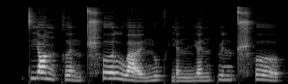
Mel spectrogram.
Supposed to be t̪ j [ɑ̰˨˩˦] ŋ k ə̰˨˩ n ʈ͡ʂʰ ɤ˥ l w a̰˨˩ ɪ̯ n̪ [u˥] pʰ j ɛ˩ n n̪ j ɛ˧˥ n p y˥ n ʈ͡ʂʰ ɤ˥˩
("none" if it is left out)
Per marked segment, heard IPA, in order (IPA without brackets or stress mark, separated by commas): ɑ˥˩, u˥˩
